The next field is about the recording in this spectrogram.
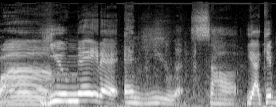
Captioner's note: sobbing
